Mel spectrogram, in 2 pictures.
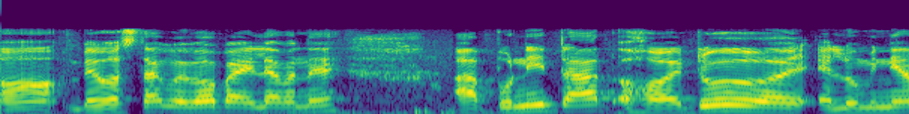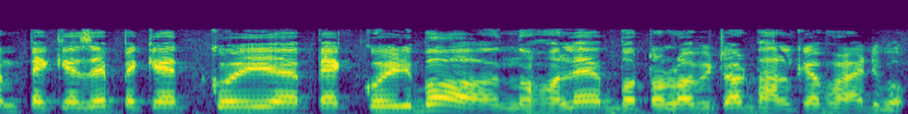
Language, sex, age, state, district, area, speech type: Assamese, male, 18-30, Assam, Jorhat, urban, spontaneous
